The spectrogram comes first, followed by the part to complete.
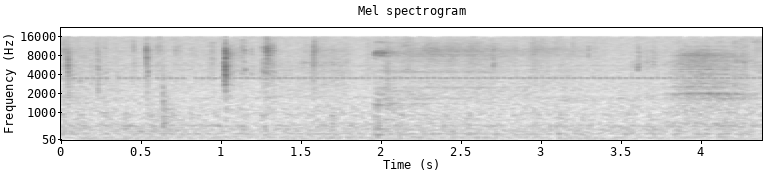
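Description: Faint handling sounds of paper scraps being pressed down by hand, a few soft taps and rustles, over a faint steady high-pitched whine.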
